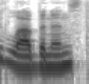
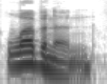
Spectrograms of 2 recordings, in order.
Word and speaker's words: Lebanon: The search result came back with Lebanon, Oregon, and that led him to discover the more than 40 Lebanons throughout the United States. And a quick note about pronunciation. Bukaram says most of these cities in the U.S. are pronounced Lebanon versus the country Lebanon.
